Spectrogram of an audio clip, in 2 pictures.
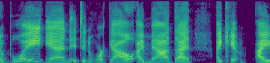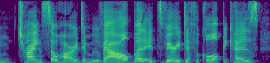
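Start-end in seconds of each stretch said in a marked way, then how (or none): none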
